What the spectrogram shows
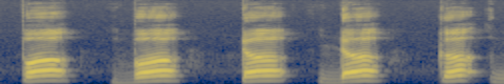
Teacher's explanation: they are formed by means of complete closure of air passage, है ना। मुंह से प्लोजिव साउंड तब प्रोड्यूस होता है जब एयर का पैसेज, एयर के बाहर निकलने का जो रास्ता है उसको एक बार पूरी तरह से बंद कर दिया जाता है और फिर सडनली उसको ओपन करते हैं जिससे कि एयर रिलीज हो जाती है। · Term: plosive sounds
